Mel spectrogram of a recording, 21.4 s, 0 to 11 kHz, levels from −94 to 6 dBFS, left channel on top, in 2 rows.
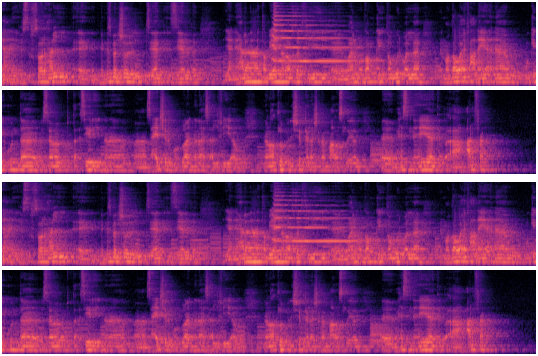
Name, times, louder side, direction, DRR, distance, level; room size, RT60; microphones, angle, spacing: voice 1, 0.0-17.8 18.2-20.3, left 1 dB, 15° left, 2 dB, 1.4 m, -29 dB
Piano, 2.4-17.6 18.0-18.4, right 2 dB, 25° right, 0.6 m, -42 dB
Trumpet, 5.4-8.3, equal, 50° left, 2.2 m, -31 dB
18.0 x 6.8 x 6.2 m, 1.3 s
head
